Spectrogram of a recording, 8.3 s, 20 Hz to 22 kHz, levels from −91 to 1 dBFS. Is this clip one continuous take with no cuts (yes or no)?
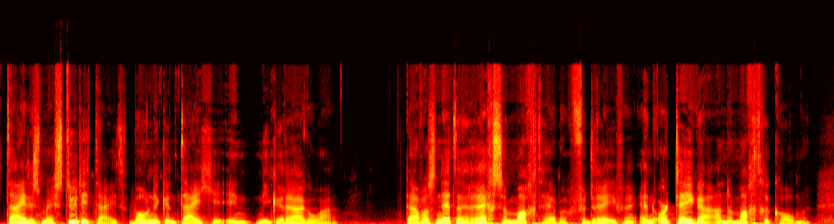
yes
